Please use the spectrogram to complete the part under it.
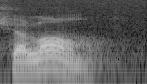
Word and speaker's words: shalom: In the Hebrew, it's a word that's pronounced shalom.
